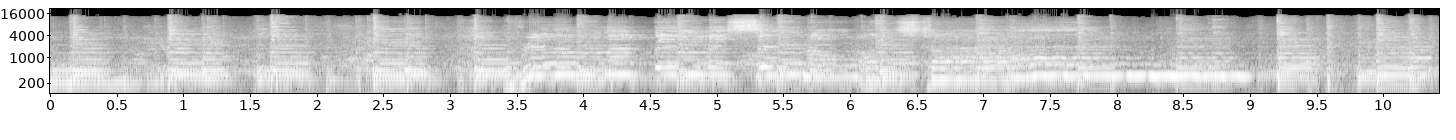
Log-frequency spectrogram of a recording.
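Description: Ukulele and acoustic guitar strummed together in a live reggae-style song, an instrumental stretch with a steady chopping strum.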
